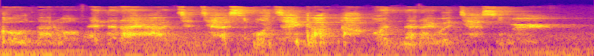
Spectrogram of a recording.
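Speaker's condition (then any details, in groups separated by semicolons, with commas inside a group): Laryngeal papillomatosis; papillomas can block airway completely if not removed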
